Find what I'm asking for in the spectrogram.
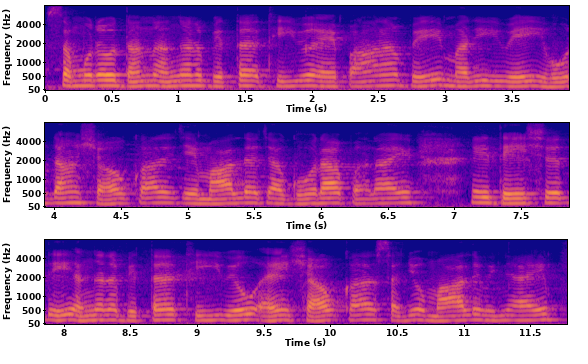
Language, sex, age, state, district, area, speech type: Sindhi, female, 60+, Gujarat, Junagadh, urban, spontaneous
